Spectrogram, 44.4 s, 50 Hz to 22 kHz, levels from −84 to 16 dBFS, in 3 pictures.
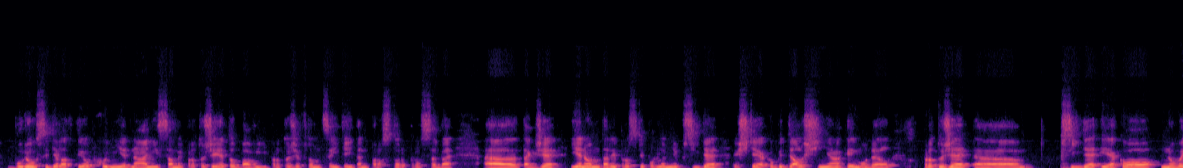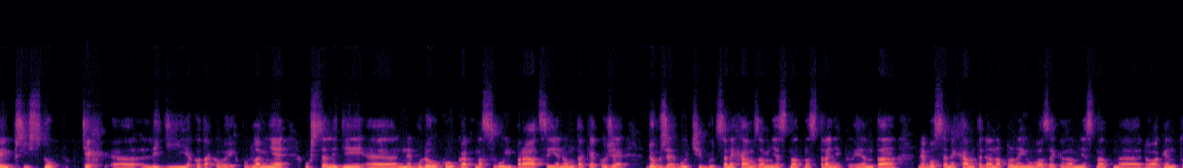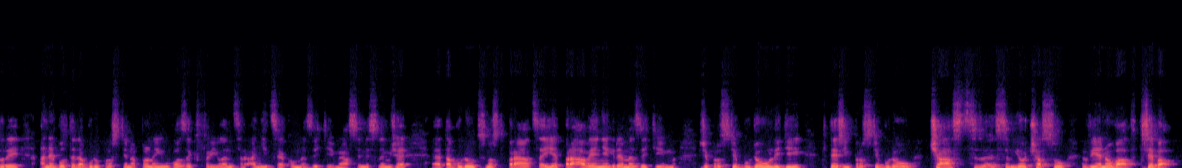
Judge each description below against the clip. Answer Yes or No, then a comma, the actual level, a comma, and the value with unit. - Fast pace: No, average, 150 wpm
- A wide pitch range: No, narrow, 2.6 semitones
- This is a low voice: Yes, low, 125 Hz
